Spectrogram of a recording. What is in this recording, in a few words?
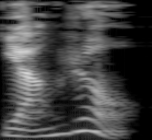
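"yang2rou4", Chinese; yángròu; 羊肉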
